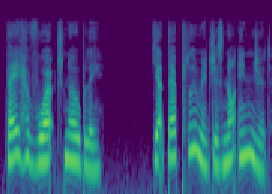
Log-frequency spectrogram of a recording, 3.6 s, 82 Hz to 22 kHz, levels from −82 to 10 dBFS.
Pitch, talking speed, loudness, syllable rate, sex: 220 Hz, 165 wpm, -18 LUFS, 5.7 syllables/s, female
